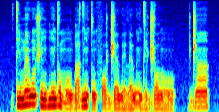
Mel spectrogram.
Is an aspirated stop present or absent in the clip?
absent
